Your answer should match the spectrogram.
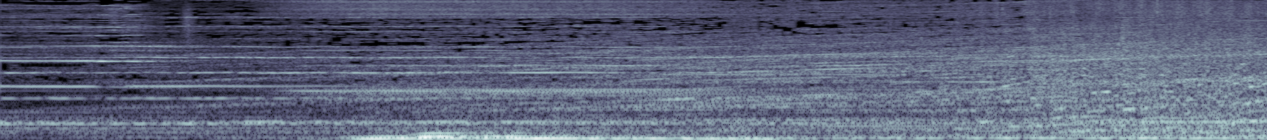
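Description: Eerie sci-fi film score and sound design: held drone tones, then a deep rumble swells in about two seconds in, with a rising hissing wash building over it.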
